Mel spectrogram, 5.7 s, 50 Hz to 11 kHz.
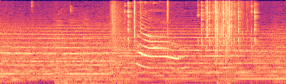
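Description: A cat meows a couple of times in the tower defense game Legion TD 2, short rising and falling calls in the middle of a steady game soundscape with clicking and soft effects around them.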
